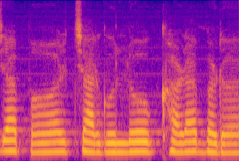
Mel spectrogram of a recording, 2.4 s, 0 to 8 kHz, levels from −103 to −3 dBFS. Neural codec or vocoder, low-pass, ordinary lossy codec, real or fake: none; none; none; real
